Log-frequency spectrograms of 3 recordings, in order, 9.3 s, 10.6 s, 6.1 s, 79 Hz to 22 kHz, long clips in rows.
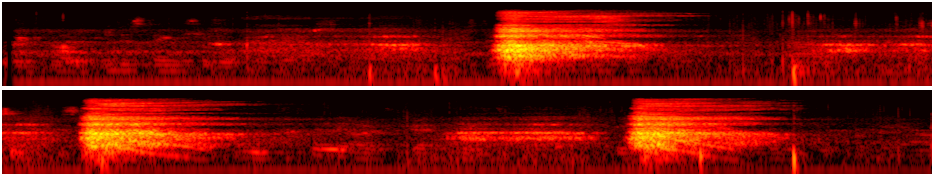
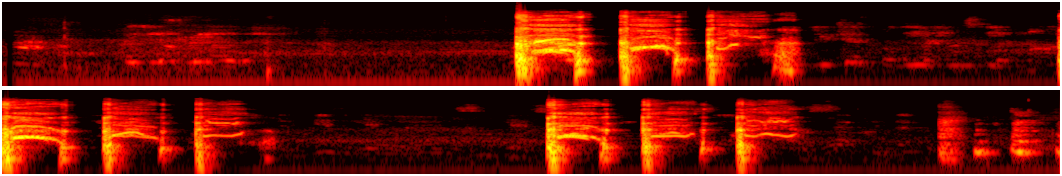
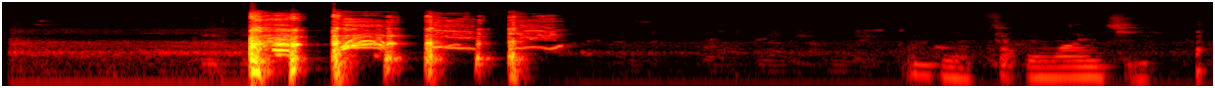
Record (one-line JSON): {"exhalation_length": "9.3 s", "exhalation_amplitude": 22517, "exhalation_signal_mean_std_ratio": 0.35, "three_cough_length": "10.6 s", "three_cough_amplitude": 32768, "three_cough_signal_mean_std_ratio": 0.34, "cough_length": "6.1 s", "cough_amplitude": 32768, "cough_signal_mean_std_ratio": 0.26, "survey_phase": "beta (2021-08-13 to 2022-03-07)", "age": "65+", "gender": "Male", "wearing_mask": "No", "symptom_none": true, "smoker_status": "Never smoked", "respiratory_condition_asthma": false, "respiratory_condition_other": false, "recruitment_source": "REACT", "submission_delay": "2 days", "covid_test_result": "Negative", "covid_test_method": "RT-qPCR", "influenza_a_test_result": "Negative", "influenza_b_test_result": "Negative"}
